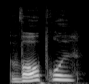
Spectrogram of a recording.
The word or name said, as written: vårbrud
